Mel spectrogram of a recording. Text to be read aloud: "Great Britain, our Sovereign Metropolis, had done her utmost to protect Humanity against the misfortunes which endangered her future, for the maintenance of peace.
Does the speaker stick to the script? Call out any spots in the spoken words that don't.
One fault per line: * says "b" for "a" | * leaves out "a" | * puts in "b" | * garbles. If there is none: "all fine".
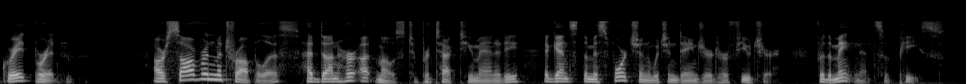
* says "misfortune" for "misfortunes"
